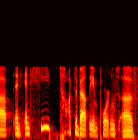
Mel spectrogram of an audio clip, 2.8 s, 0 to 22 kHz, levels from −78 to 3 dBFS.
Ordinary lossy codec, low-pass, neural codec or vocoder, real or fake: Opus, 24 kbps; 3.6 kHz; codec, 16 kHz, 1 kbps, X-Codec, HuBERT features, trained on LibriSpeech; fake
